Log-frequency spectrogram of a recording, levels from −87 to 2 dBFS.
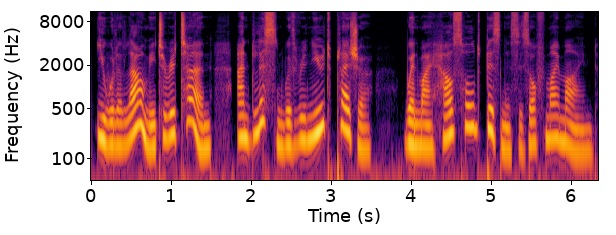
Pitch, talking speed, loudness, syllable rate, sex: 185 Hz, 180 wpm, -17 LUFS, 5.4 syllables/s, female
